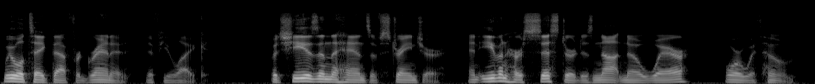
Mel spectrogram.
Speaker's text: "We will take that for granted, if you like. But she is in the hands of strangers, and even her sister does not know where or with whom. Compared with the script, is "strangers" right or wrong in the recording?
wrong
